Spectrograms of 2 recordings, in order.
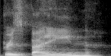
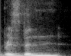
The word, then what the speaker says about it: Brisbane: Yeah, Justin, I think Americans tend to say Canberra rather than Canberra, and Brisbane rather than Brisbane.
